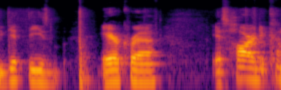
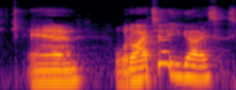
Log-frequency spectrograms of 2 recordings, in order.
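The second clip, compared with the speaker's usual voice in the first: voice cracking partway through. Presenting a model stand unboxing to viewers, voice cracking. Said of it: "my voice cracked".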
